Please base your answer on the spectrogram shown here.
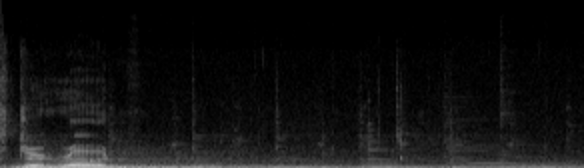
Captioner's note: thunder rumbles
